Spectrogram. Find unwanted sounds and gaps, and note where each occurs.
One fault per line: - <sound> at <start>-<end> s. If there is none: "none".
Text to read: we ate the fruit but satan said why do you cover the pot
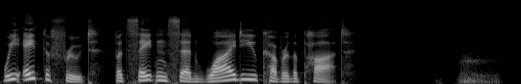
- breath at 4.4-5.1 s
